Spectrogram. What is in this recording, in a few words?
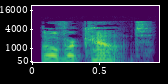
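"overcount", British English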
